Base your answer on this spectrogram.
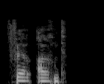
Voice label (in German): "verarmt", German; adjectives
